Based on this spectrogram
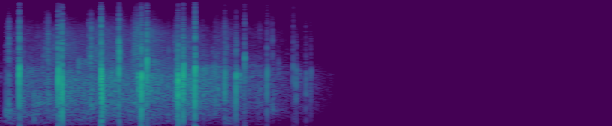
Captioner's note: applause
